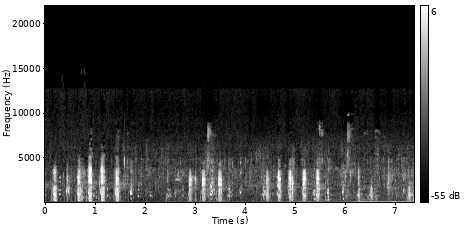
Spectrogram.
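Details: Mallards quack in quick, rasping bursts at a morning feeding as the flock arrives, about four a second, several birds overlapping in uneven runs over a low steady rumble of wind or water.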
